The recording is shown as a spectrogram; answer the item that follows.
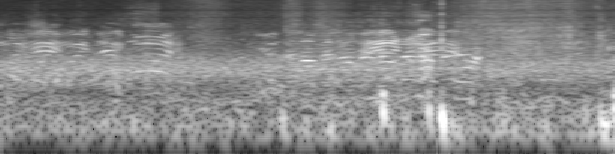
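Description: Distant shouts and calls from players across an open soccer field, over steady outdoor air noise. There are two short thuds about two and a half and three seconds in.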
